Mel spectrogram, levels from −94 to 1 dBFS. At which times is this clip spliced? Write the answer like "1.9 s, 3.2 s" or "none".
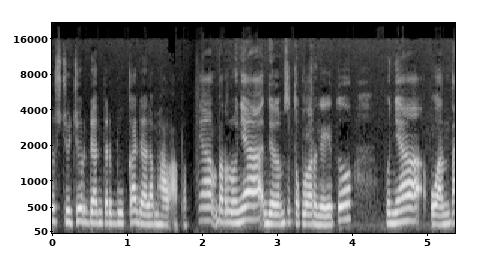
2.0 s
